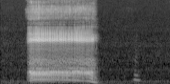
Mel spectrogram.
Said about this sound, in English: Yeah, your mic's still on, so don't be groaning too much. Just grinding one out.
